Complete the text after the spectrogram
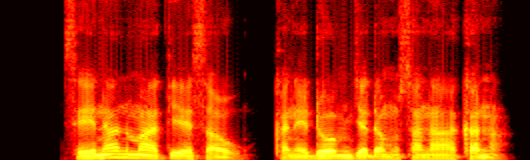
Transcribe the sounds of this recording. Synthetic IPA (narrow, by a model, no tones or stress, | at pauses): seːnaːnmaːt̪ɪɛsaːʊ | kɐnɛd̪o̞ːmd͡ʒɛᶑɐmʊsɐnaːkɐnɐ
